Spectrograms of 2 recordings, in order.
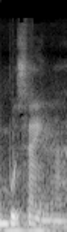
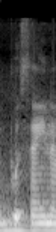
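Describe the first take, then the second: First: The middle consonant is an 's' sound. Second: The middle consonant is a 'th' sound. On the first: This is how Egyptians usually say it. "بنقول" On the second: This is the standard Arabic pronunciation. "بدل ما نقول"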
